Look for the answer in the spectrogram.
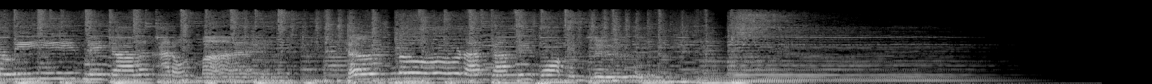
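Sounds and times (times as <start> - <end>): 
mainstream square dance song with vocals: 0.0 - 8.6.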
